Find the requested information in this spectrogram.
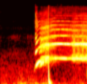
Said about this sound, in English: I'm gonna scream.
